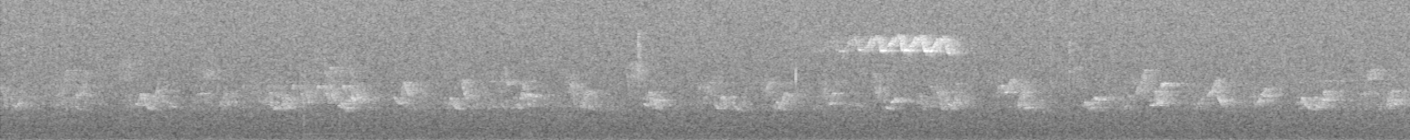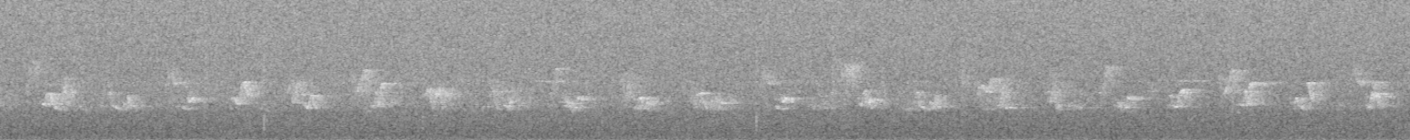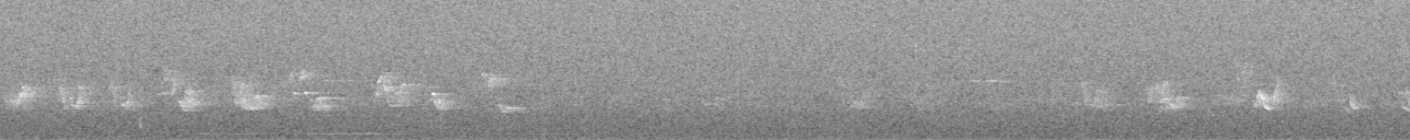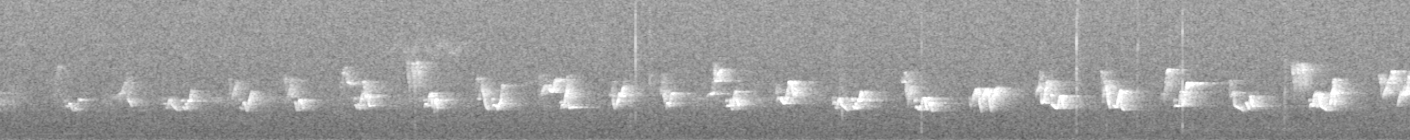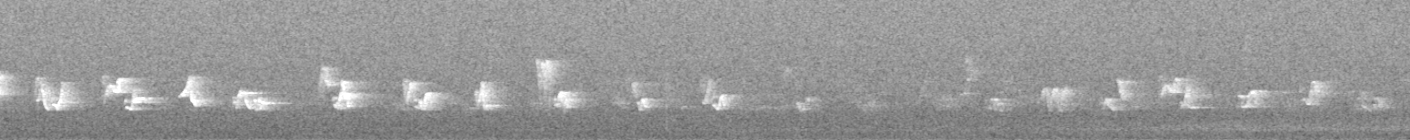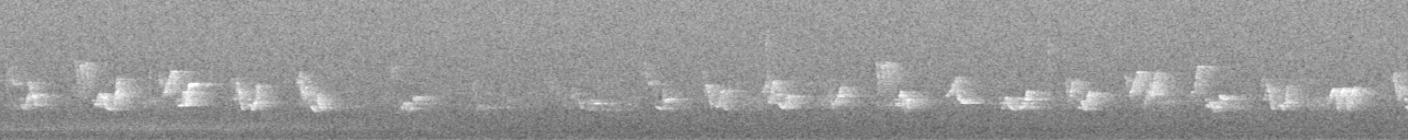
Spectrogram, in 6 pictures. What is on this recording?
Red-eyed Vireo, Black-and-white Warbler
